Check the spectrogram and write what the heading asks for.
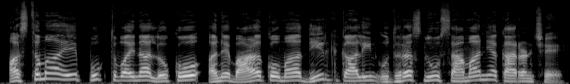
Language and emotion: Gujarati, neutral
